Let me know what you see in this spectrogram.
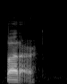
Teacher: It involves tapping your gums just behind your top front teeth. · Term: flapping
